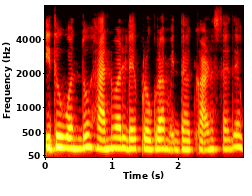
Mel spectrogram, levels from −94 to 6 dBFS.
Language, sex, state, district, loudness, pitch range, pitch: Kannada, female, Karnataka, Bangalore, -16 LUFS, 185-205 Hz, 190 Hz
